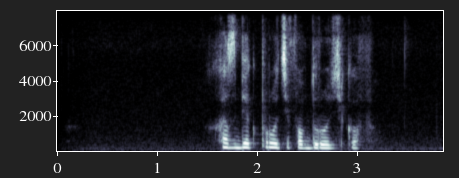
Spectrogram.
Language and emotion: Russian, neutral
